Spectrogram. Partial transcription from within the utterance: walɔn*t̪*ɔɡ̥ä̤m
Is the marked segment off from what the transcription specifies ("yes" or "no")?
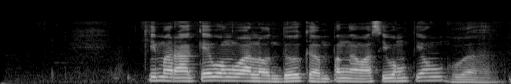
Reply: yes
